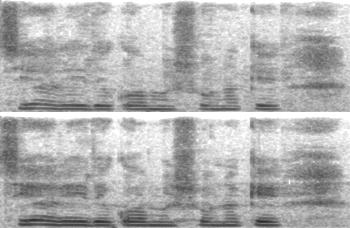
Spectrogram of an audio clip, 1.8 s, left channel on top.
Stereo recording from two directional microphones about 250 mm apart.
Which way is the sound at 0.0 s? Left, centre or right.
Centre.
